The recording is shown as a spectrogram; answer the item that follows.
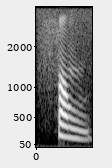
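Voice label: "fung4", Cantonese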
